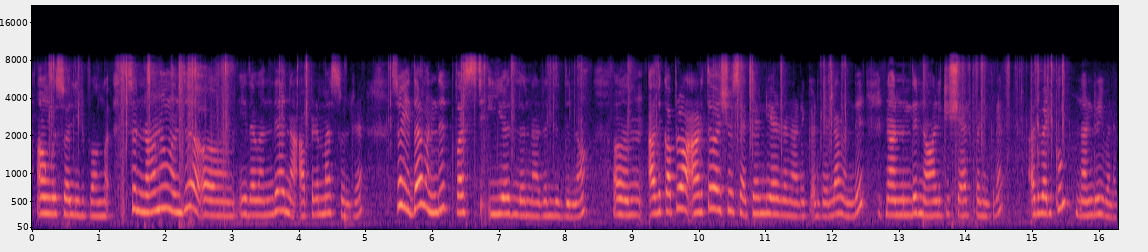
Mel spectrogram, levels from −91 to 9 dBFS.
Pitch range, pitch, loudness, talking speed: 255-315 Hz, 275 Hz, -22 LUFS, 120 wpm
